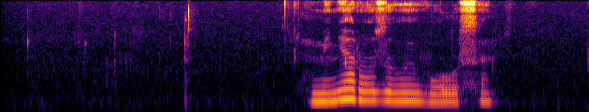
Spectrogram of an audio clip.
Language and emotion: Russian, neutral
